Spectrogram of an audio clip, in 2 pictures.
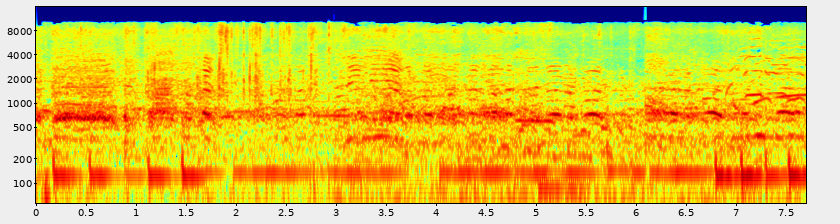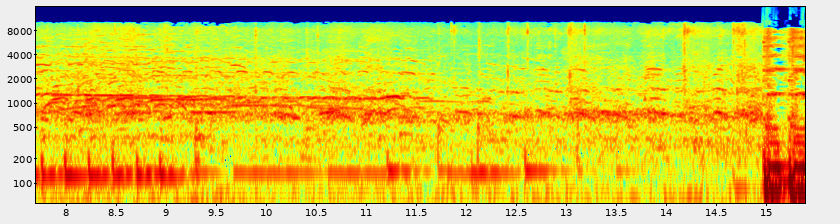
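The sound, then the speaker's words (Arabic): Protesters chant and shout outside the Council of Ministers, a dense crowd demanding the trial of former regime figures, their massed voices loud and sustained without pause. “وكان هتاف المحتجين أمام مجلس الوزراء”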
